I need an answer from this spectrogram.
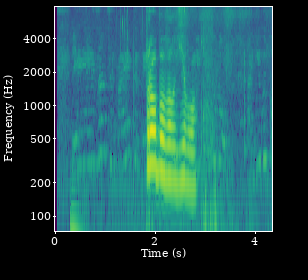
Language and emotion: Russian, neutral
